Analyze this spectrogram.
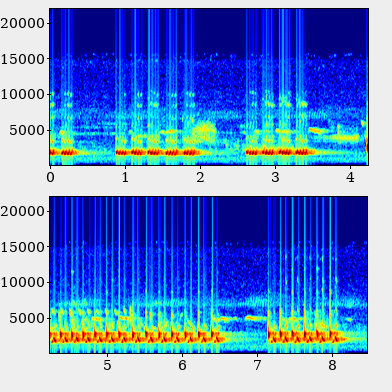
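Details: Mockingbird song switching between phrase types: groups of bright repeated chirps, then a long fast run of sharp, rhythmic notes, each type repeated several times before changing; clean, quiet background.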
